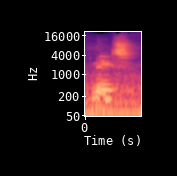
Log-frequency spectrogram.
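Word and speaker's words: Knut: Since he mispronounced Hogwarts money? – Knots. – Newts. – Newts.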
